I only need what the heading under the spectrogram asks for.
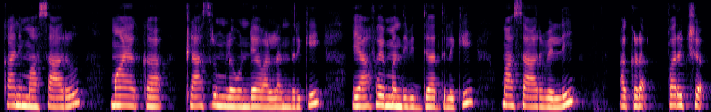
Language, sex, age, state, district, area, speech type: Telugu, female, 60+, Andhra Pradesh, Sri Balaji, urban, spontaneous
